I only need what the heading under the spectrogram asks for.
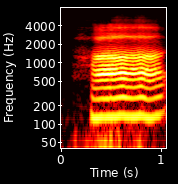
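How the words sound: The vowel starts with an audible breathy h. The speaker calls it wrong. "you start with a bit of a ha ha into each phrase"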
